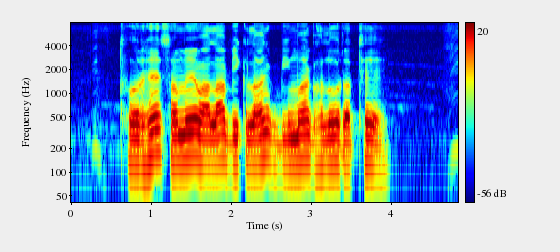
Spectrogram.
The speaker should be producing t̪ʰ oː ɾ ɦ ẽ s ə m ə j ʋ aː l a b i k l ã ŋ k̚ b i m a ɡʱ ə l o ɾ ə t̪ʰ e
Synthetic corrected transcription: t̪ʰ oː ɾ ɦ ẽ s ə m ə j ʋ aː l a b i k l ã ŋ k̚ b i m a ɡʱ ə l o ɾ ə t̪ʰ e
